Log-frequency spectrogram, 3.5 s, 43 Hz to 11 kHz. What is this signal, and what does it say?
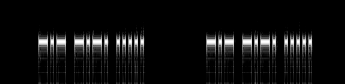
Morse code, heard as a keyed tone, about 40 wpm, 700 Hz. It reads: KC5 KC5
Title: USA Call Sign Prefixes - Repeated 2x - 40wpm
